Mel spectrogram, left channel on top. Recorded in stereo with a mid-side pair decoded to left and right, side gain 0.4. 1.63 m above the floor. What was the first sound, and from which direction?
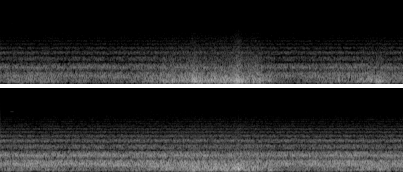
A fan, 60° right.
